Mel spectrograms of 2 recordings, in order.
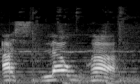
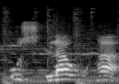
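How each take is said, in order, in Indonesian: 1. Kata ini diawali dengan vokal a. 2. Kata ini diawali dengan vokal u. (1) "Tak boleh kita baca aslauha" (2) "baca baris depan uslauha. Tak boleh"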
